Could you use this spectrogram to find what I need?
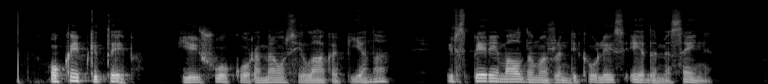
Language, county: Lithuanian, Utena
